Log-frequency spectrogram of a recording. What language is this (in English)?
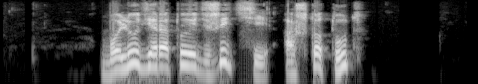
Belarusian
